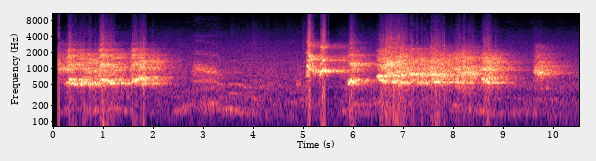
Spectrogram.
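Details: Dogs at a kennel recorded on 3 March 2014, with loud, dense barking and yapping from several dogs overlapping almost continuously, briefly easing in the middle before erupting again.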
